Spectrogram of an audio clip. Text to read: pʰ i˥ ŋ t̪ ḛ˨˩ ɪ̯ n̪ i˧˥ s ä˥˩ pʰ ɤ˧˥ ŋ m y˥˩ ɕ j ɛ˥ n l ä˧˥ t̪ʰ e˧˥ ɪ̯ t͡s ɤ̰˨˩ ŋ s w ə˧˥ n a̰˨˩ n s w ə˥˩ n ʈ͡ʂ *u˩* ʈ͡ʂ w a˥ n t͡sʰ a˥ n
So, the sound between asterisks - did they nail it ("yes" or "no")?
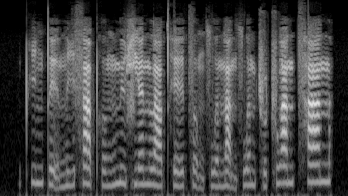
yes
